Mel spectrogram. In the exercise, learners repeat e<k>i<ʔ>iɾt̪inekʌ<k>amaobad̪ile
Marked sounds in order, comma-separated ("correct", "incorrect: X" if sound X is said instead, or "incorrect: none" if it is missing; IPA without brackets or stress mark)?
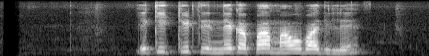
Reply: correct, incorrect: k, incorrect: p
